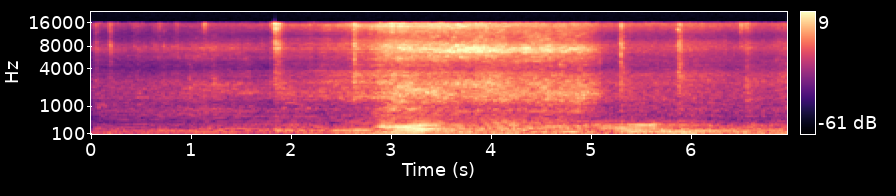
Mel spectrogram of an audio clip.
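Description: Engine of a motor vehicle going by, growing louder to a peak about three seconds in and then running on at a steady level.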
